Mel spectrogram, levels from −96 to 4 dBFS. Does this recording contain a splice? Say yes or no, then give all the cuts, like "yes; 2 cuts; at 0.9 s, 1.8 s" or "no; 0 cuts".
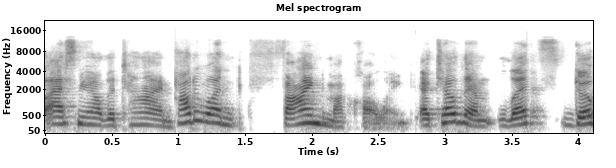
yes; 2 cuts; at 0.9 s, 2.7 s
